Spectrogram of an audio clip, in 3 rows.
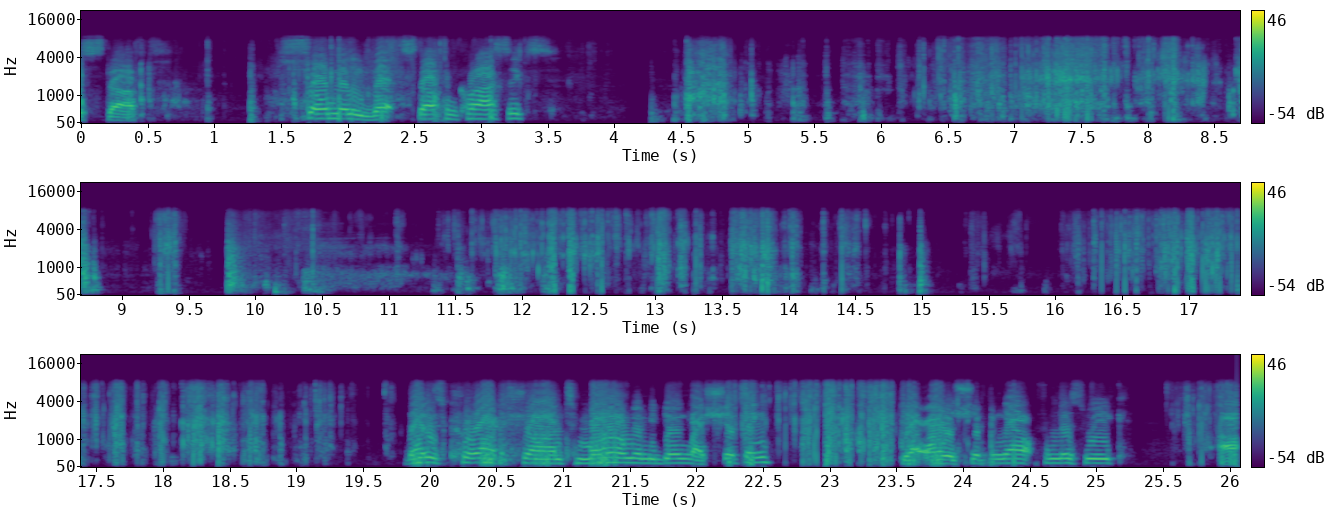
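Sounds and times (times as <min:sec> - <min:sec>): wrappers tearing and crinkling: 0:01.4 - 0:03.2, 0:04.5 - 0:19.5, 0:22.2 - 0:24.0, 0:25.6 - 0:26.0.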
